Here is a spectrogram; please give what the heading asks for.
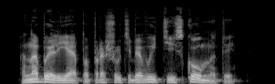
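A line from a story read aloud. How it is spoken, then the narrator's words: Plain. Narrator (Russian): сказал он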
